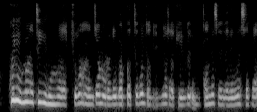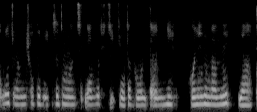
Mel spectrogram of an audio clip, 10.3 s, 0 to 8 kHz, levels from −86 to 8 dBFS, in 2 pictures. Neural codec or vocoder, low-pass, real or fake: codec, 16 kHz, 1 kbps, FreqCodec, larger model; 7.2 kHz; fake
